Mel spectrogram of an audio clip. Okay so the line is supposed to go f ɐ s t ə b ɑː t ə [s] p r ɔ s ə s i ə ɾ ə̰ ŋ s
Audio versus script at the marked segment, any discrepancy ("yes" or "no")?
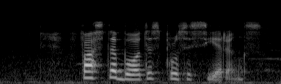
no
